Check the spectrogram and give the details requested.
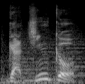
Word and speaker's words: gachinko: Su nombre proviene de la expresión gatinko, que se pronuncia gachinko y que significa ir con todo o ponerse serios.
